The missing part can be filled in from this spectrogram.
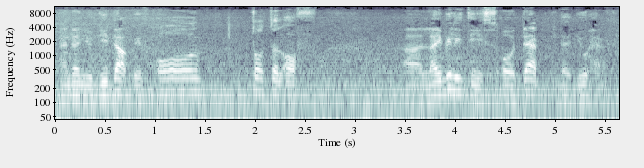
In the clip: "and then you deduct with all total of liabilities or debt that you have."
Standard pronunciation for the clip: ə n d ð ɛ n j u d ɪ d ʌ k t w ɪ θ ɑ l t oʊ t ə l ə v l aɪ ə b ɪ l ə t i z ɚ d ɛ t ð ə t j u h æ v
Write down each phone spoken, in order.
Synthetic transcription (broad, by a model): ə n d ɛ n j u d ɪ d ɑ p w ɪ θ ɑ l t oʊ t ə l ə f l aɪ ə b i l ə t i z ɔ d ɛ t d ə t j u h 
